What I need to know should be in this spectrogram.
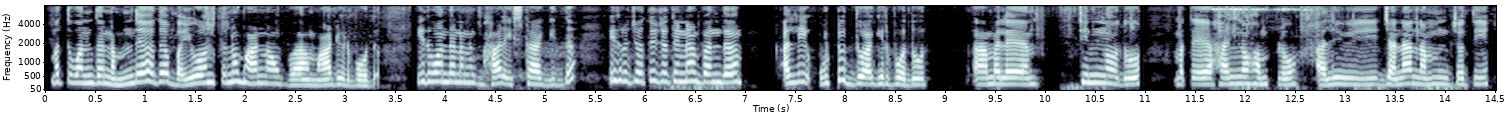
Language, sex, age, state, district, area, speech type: Kannada, female, 18-30, Karnataka, Dharwad, rural, spontaneous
